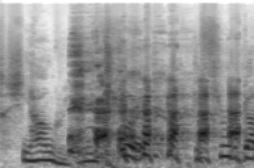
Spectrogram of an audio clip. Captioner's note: laughter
